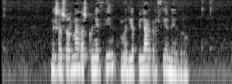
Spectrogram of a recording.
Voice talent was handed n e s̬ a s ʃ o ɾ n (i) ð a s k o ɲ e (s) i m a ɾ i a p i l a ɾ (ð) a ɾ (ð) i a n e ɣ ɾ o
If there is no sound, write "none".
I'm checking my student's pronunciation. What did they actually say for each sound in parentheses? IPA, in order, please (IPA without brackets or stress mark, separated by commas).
a, θ, ɣ, θ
